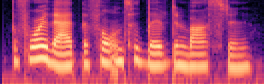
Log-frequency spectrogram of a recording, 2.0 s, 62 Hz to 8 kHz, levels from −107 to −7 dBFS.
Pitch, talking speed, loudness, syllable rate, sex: 200 Hz, 240 wpm, -18 LUFS, 7.3 syllables/s, female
